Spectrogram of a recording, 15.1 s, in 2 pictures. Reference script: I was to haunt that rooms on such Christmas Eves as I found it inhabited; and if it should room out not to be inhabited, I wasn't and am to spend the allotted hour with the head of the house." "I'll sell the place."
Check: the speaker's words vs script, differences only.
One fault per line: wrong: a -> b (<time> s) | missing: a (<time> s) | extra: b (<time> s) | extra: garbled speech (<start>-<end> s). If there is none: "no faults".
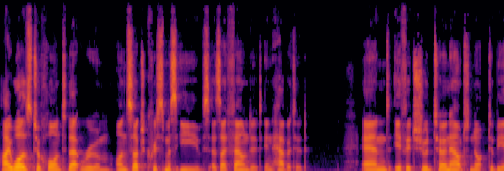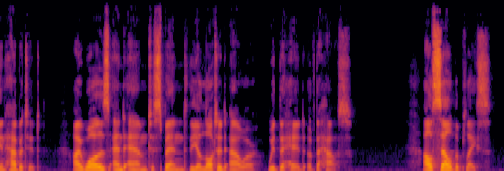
wrong: rooms -> room (1.2 s)
wrong: room -> turn (6.5 s)
wrong: wasn't -> was (8.8 s)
